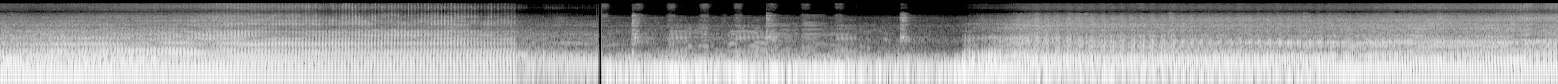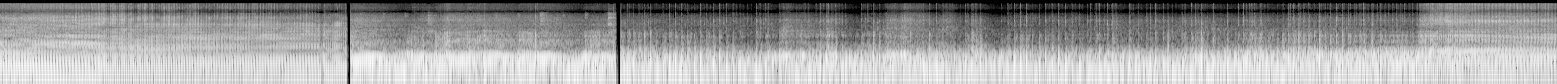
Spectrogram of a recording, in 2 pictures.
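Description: Side-by-side UTV engines: a steady held engine note for about five seconds, then, after a muffled break, engines revving up in a series of rising pitch sweeps, and busier engine noise after that.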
